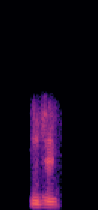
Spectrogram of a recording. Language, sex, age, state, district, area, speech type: Hindi, male, 45-60, Uttar Pradesh, Pratapgarh, rural, conversation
